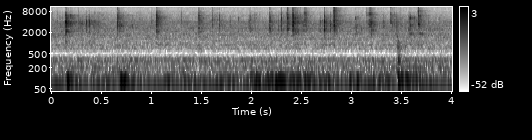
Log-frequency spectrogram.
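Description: Plastic parts of a Hasbro Transformers Combiner Wars Streetwise figure clicking as it is handled and its pieces are pressed into place to finish its car mode. The clicks are irregular, with a quick cluster a little past halfway, over a low steady rumble.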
